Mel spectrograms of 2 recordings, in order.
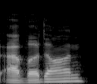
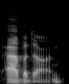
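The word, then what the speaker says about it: Abaddon: original Hebrew it is in Hebrew it's avadon but it's abadon so okay if you choose to say abadin or abdon both are correct okay so yeah I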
